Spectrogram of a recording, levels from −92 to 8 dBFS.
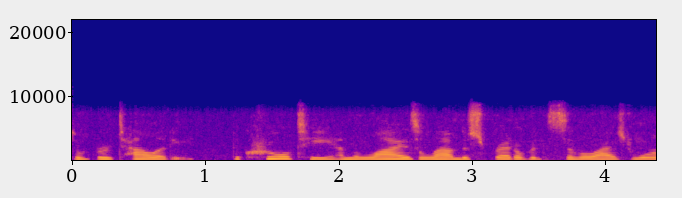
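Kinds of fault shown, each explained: Speech cut by the noise suppressor: near 0.73 and 3.4 s, speech is pulled down about 17 dB with the background, fading out, unlike an abrupt dropout.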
